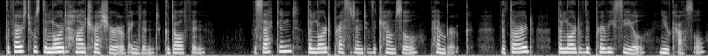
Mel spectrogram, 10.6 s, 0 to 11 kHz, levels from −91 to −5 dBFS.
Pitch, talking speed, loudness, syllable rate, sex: 230 Hz, 160 wpm, -18 LUFS, 4.9 syllables/s, female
